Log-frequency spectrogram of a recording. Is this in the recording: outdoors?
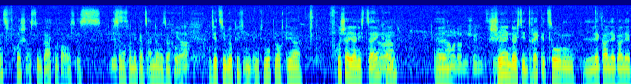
yes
